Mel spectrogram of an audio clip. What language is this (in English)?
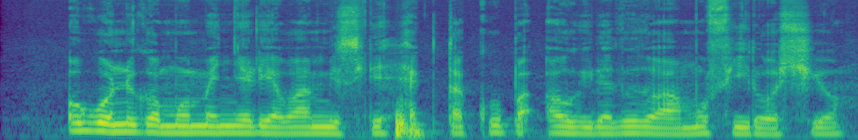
Kikuyu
